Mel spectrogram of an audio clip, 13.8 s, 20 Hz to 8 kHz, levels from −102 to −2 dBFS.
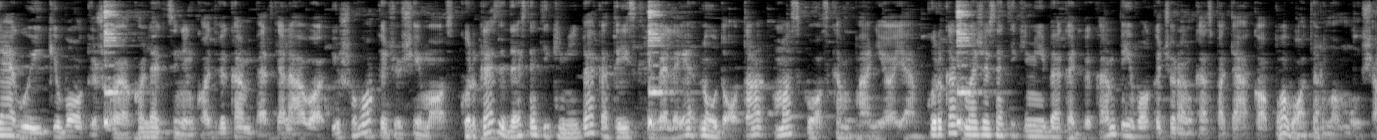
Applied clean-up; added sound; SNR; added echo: classical method WPE with log-MMSE.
